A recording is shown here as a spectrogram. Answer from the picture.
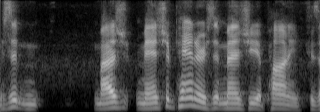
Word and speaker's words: Mangiapane: I think it's Mangiapane. I think is actually how you properly pronounce it. All right, so because Marziapane, it's literally how it's spelled, and I think somebody just scored.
